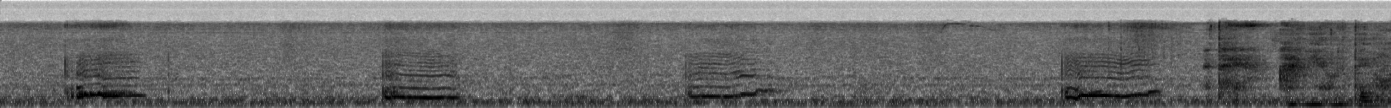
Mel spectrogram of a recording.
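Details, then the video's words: Sleeping house cat snores with a baby-like sound: whiny, wavering tones on each breath, spaced about two and a half seconds apart, followed near the end by a brief rustling burst and a faint voice. "Cutest cat snoring"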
